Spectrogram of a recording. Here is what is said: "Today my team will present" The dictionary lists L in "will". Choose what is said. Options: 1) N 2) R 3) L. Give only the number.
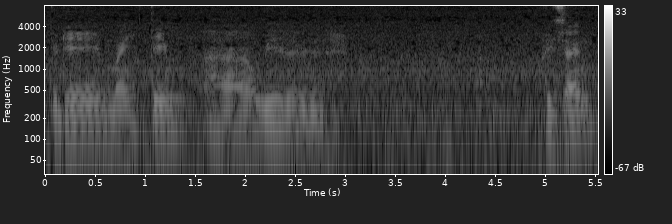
3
